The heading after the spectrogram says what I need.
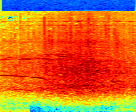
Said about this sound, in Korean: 오늘이 있기까지 너무도 오래 기다렸다는 듯 박찬호 선수의 점광 석화 같은 볼이 타자의 가슴 앞을 파고들 때마다 관중들의 환호는 플로리다 벌판을 뒤흔들었습니다.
